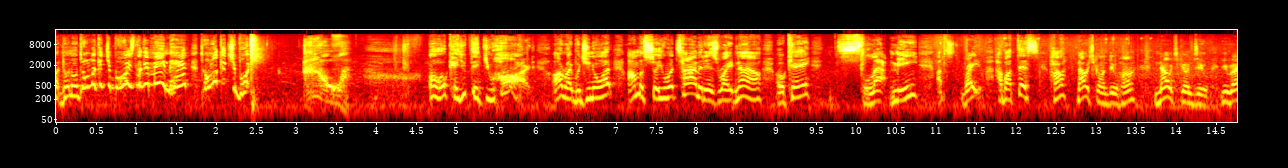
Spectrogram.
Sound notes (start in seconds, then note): 2.3 slapping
